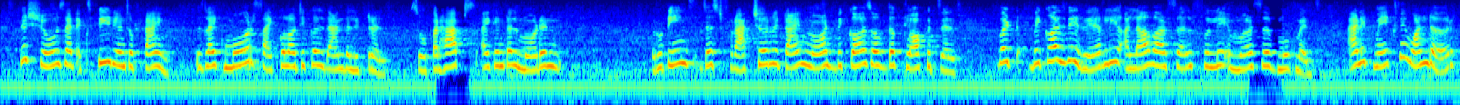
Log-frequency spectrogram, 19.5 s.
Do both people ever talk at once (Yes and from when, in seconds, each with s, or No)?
No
